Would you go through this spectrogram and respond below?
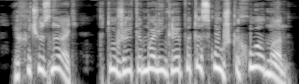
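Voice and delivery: high-pitched indignant woman's voice; jealous outrage. A narrator's reading. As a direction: demand answers like a jealous girlfriend. Jealous girlfriend's furious questioning. (ревнивое возмущение, высокий женский голос)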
